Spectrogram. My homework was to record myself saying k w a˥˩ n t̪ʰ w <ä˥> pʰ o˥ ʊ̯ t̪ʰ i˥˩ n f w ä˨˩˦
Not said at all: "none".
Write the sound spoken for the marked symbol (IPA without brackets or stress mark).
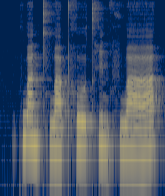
ä˧˥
